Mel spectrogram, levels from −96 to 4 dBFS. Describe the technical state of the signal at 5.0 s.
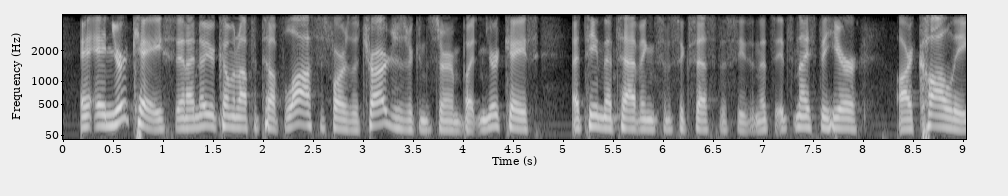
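At 5.0 s the speech signal is intact, with no fault audible at that moment.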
